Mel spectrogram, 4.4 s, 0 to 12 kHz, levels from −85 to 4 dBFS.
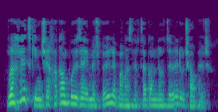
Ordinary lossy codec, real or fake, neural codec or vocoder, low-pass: MP3, 32 kbps; fake; codec, 16 kHz, 2 kbps, FreqCodec, larger model; 7.2 kHz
